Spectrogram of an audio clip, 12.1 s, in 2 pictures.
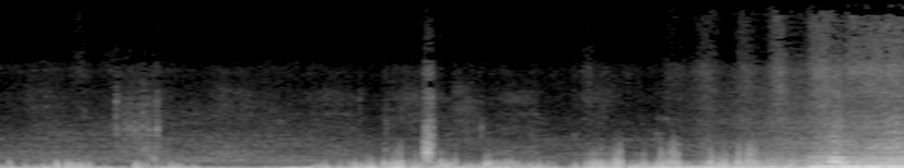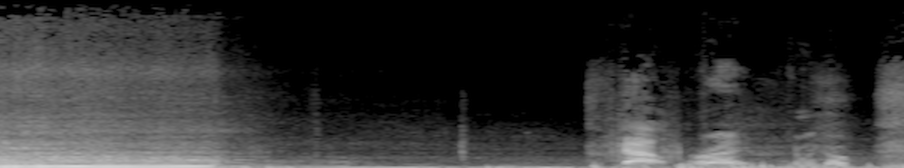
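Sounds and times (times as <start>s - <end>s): car engine revving: 4.5s - 9.6s.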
